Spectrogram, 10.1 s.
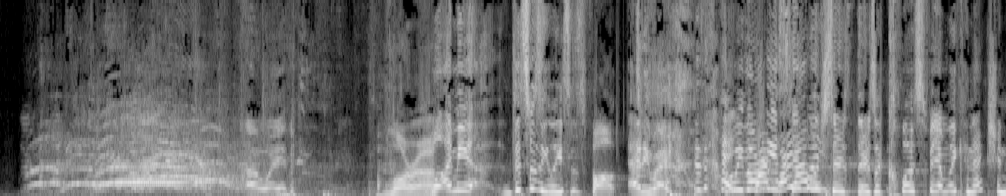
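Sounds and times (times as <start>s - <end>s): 
live audience screaming: 0.2s - 2.8s
speech: 3.8s - 10.0s.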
